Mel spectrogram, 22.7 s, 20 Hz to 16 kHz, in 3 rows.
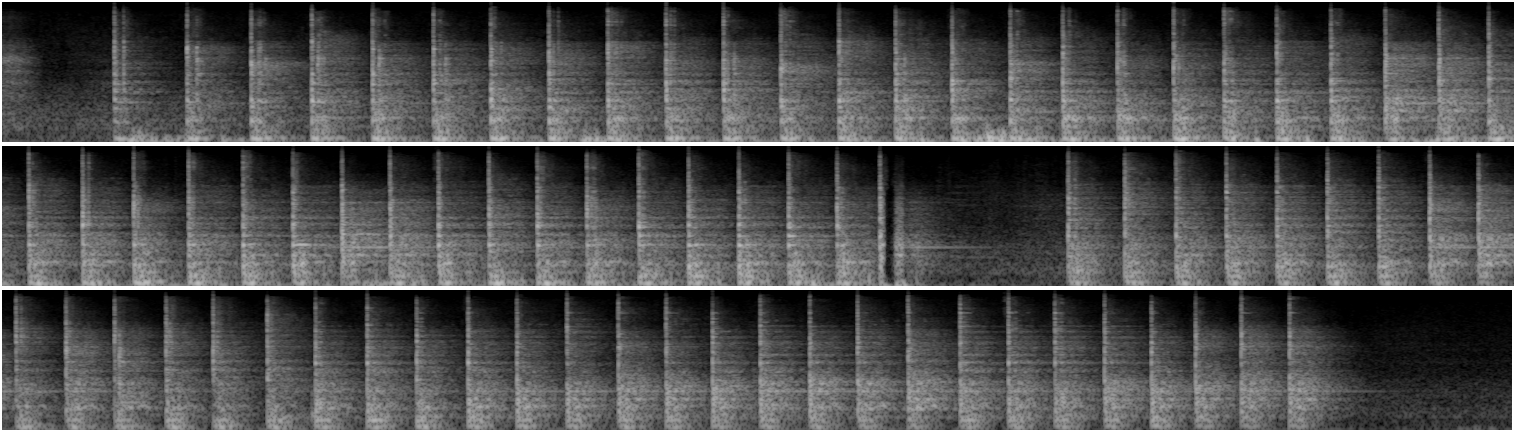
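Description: Ball-peen hammer beating a sheet-metal plate over in a bench vise to fold a 90-degree bend, a fast steady run of blows, about four a second, each with a short metallic ring. The blows stop for about a second near the middle and end shortly before the close.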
